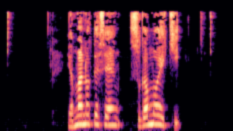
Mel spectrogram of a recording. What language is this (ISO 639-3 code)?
jpn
